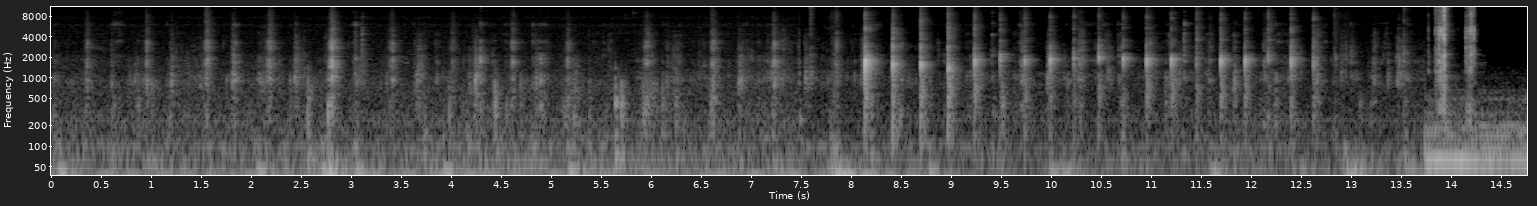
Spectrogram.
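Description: Close-up mouth sounds of someone chewing a mouthful of kimbap with rice cake inside: a steady run of chewing clicks, quicker and louder in the second half. A sharp click near the end.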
